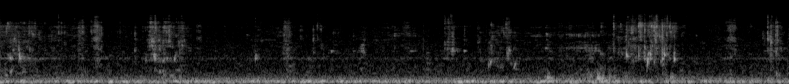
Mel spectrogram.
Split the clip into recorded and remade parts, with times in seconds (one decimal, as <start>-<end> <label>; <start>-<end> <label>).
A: 0.0-4.6 remade; 4.6-5.9 recorded; 5.9-7.9 remade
